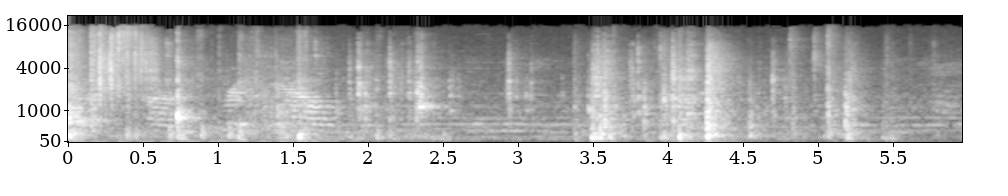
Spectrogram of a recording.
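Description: Blue plastic electrical box being pushed and worked into a cut-out hole in a panel: a run of sharp plastic knocks, clicks and scrapes, loudest at the start and again around the middle.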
